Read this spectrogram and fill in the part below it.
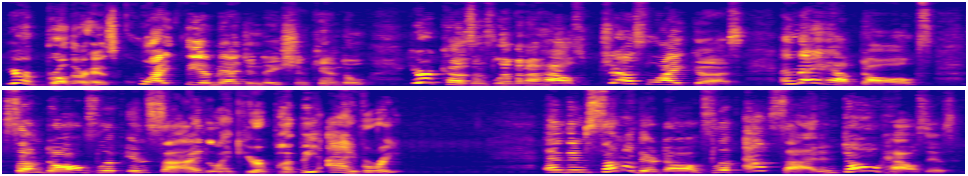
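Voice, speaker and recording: A woman voicing a patient, reassuring mother of young children in a storybook, speaking in a measured way. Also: on the high side, sing-song, pitched below the performer's own voice.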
